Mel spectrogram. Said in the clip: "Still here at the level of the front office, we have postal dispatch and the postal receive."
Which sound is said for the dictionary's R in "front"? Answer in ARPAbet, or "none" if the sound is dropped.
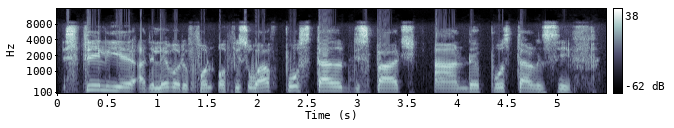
none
